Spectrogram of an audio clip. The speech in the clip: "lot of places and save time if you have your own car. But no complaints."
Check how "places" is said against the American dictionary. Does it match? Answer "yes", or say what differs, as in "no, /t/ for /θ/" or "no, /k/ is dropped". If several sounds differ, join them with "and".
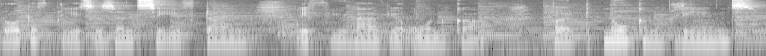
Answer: yes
